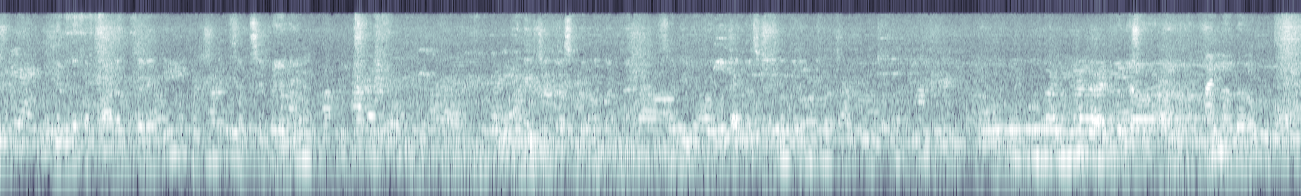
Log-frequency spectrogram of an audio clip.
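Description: A man speaks steadily and calmly close by.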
